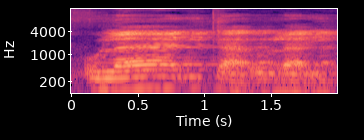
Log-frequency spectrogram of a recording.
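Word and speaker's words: أولئك: Ulaika itu ada matobi'i di la-nya menghadapi hamzah, di i-nya, maka hukum bacanya adalah dibaca mad wajib muttasil, ya, mad wajib muttasil. Panjang ayat, panjang pembacaan adalah 6 harokat, ya.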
